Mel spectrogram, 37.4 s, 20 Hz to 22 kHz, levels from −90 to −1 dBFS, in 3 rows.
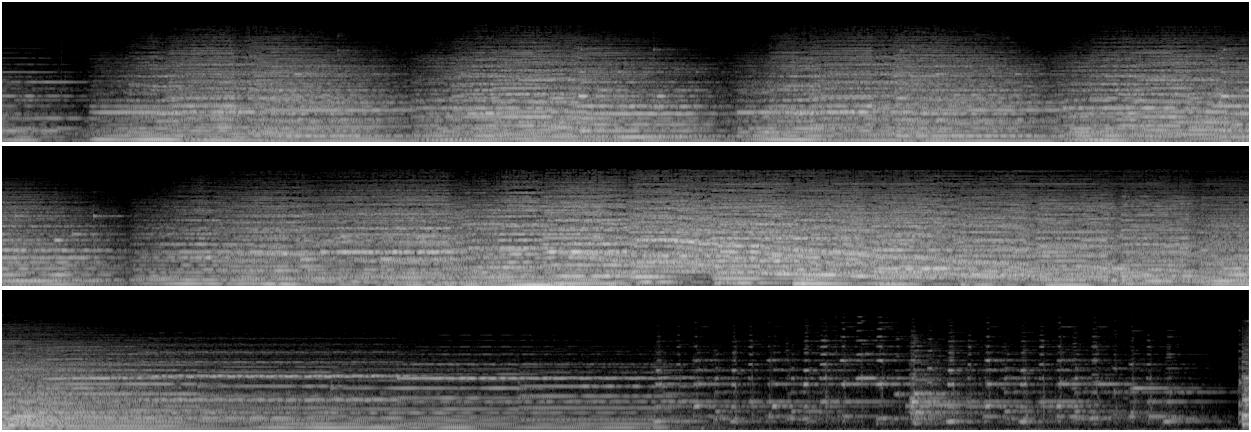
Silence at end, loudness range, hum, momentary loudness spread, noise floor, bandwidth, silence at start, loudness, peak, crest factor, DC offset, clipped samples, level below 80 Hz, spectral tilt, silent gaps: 0 s; 19 LU; none; 20 LU; -58 dBFS; 11 kHz; 0 s; -28 LUFS; -12 dBFS; 18 dB; under 0.1%; under 0.1%; -42 dBFS; -5.5 dB/octave; none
